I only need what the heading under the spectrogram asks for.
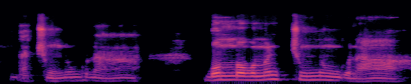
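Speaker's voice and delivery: hushed, slow 나 죽는구나, leaning on 못; quiet despair. Acted. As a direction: breathe 죽는구나 out almost spent, then press 못. Voicing the man facing death.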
